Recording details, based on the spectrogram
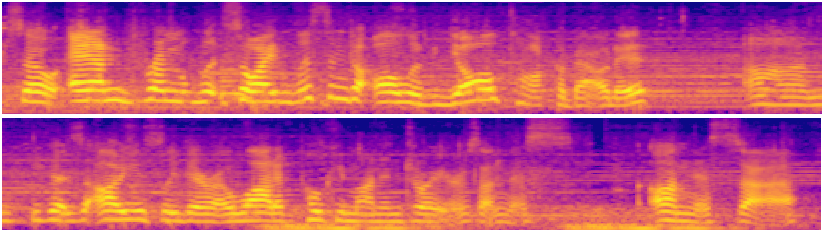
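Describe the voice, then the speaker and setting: A woman co-hosting a podcast in casual chat, talking in quick bursts with many restarts. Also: mid-range voice, over music, low-quality recording. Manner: chatty, frequent restarts and laughter. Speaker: podcast co-host.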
